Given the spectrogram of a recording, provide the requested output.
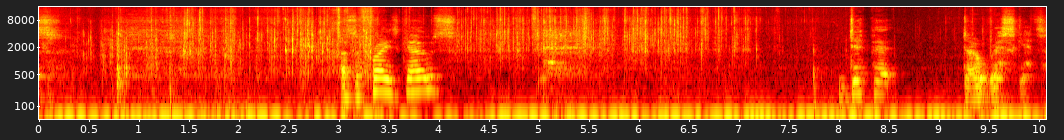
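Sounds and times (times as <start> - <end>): plastic bag crinkling: 0.0 - 7.5.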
